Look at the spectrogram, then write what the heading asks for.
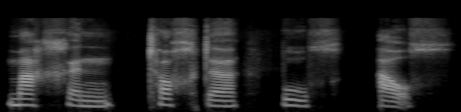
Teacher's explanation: what I call the back ch, because you make the sound in the back of your mouth or in the throat. It happens when the ch comes after an a, o, u, or the au combination, like in the words machen, Tochter, Buch, auch.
